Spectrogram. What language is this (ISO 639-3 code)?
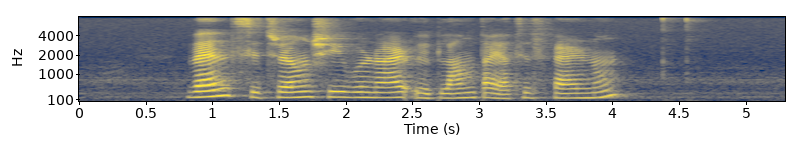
fao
